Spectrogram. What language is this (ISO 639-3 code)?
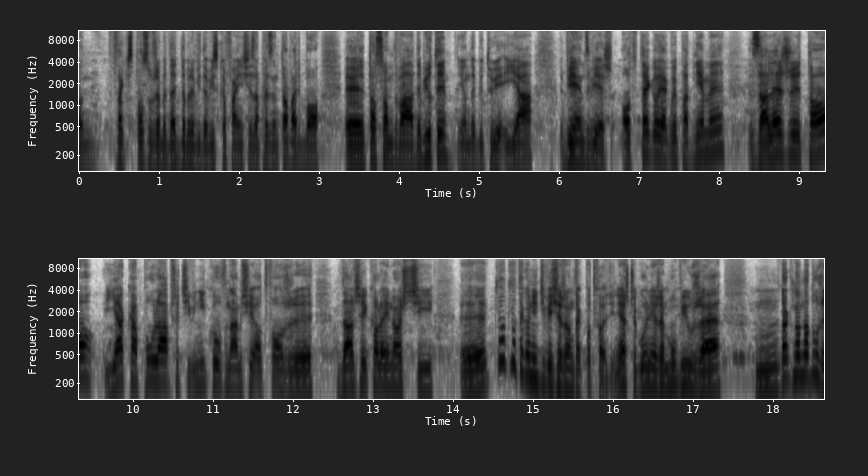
pol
